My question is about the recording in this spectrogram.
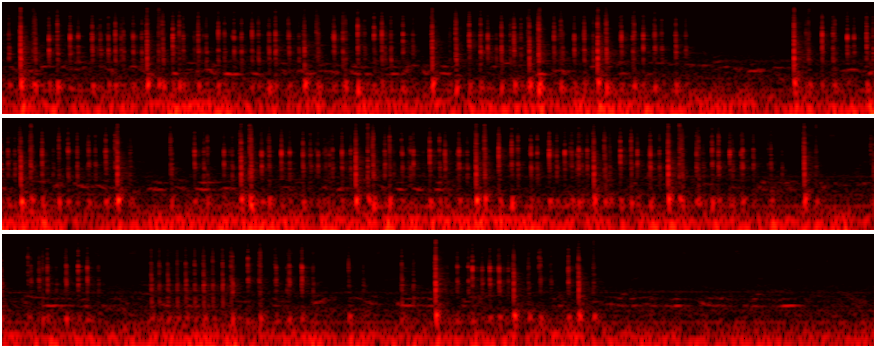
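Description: Rapid typing on a computer keyboard: a fast, continuous patter of keystrokes with a couple of short pauses about a third of the way in.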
